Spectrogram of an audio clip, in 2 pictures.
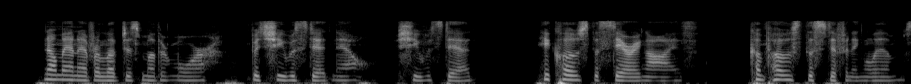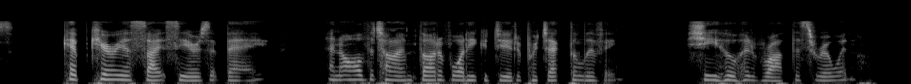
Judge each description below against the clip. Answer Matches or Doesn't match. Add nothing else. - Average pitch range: Doesn't match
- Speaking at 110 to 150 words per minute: Doesn't match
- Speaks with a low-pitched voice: Doesn't match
